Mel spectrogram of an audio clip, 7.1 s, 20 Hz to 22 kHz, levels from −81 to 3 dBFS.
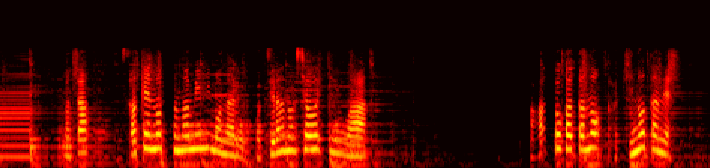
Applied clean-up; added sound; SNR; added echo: neural mask model RNNoise.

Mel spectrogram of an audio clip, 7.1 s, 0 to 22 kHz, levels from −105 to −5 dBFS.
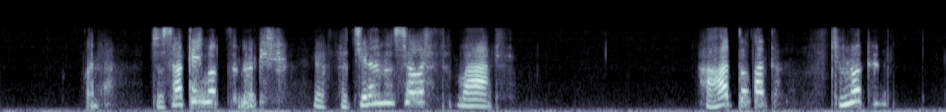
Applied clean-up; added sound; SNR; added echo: neural diffusion model UNIVERSE++.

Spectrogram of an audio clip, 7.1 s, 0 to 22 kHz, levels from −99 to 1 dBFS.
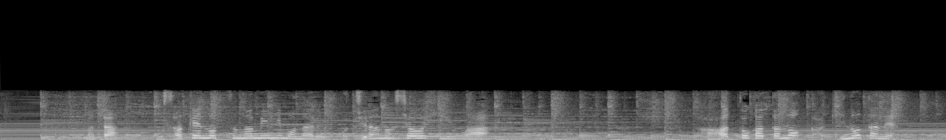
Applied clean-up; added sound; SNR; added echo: none; Bowed string instrument; 19 dB; none.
